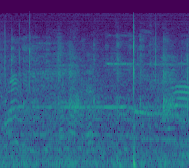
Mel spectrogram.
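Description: A football kicked once, a sharp thud about a second and a half in, over distant shouts from the pitch.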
